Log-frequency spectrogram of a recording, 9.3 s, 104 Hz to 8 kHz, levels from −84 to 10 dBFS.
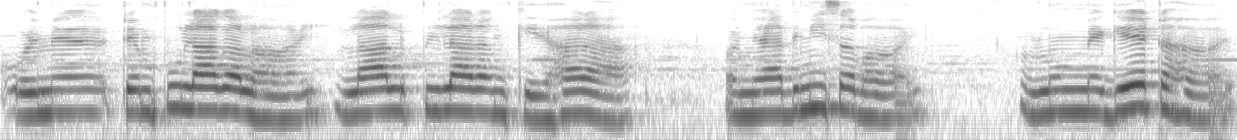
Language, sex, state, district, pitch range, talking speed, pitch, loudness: Magahi, female, Bihar, Samastipur, 225-255 Hz, 110 wpm, 245 Hz, -30 LUFS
